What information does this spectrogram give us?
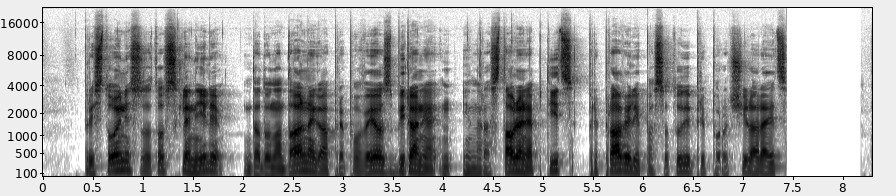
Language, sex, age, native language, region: Slovenian, male, 18-29, Slovenian, Drava region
